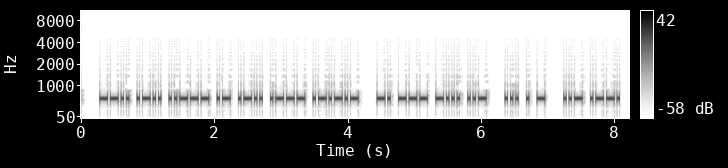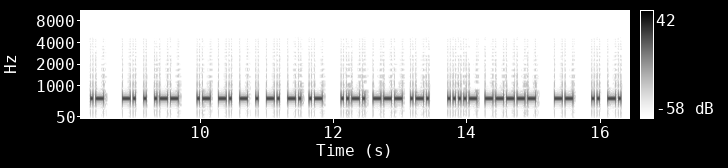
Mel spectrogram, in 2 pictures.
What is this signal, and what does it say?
Morse code, heard as a keyed tone, about 30 wpm, 610 Hz. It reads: ZL2ALJ. NOBU SET UP A NEW ANTENNA FOR 40 M IN
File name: 30wpm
